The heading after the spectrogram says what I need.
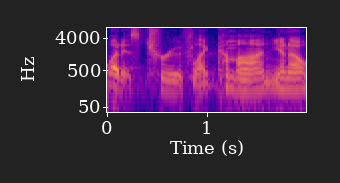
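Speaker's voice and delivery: mock jaded, cynical, scoffing tone. Retelling the story of Pilate answering Jesus; acting out Pilate's cynical retort. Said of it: "Pilate turns pretty cynical and he says".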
